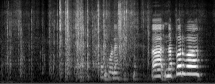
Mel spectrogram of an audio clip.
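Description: A folded sheet of lined notebook paper rustling and crinkling as it is unfolded and smoothed flat on a tabletop, in a run of short crackles.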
